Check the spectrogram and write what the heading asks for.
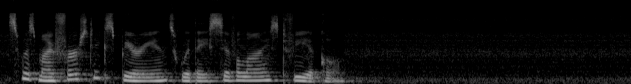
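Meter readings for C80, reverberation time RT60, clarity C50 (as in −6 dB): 20.0 dB, 0.75 s, 17.0 dB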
